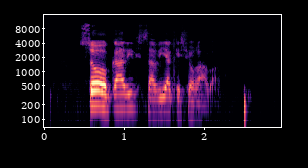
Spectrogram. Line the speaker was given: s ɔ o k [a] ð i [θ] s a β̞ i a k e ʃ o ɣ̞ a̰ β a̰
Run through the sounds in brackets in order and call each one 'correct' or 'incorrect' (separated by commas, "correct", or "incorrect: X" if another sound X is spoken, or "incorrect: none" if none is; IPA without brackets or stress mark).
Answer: correct, correct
